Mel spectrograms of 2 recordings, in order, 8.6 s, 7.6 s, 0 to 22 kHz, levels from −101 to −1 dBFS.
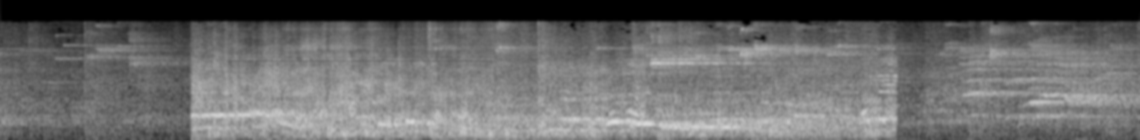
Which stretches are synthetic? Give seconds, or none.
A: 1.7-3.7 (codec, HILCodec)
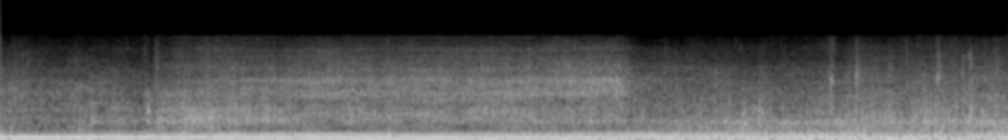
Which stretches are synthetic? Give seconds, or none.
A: 0.7-3.8 (codec, SNAC); 6.1-6.8

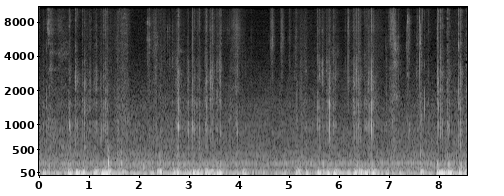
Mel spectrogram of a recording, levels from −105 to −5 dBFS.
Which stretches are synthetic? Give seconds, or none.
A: 1.0-1.5 (vocoder, WaveNeXt); 2.9-7.0

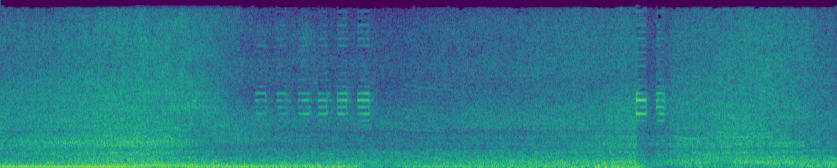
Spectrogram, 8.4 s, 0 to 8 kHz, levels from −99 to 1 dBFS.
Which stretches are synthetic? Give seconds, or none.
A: 1.3-2.4 (codec, DAC)

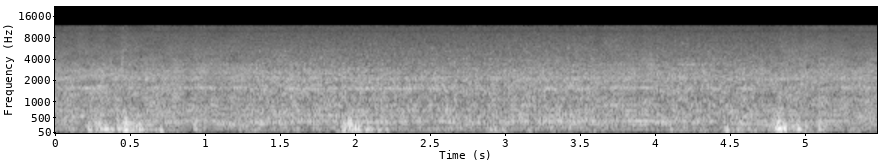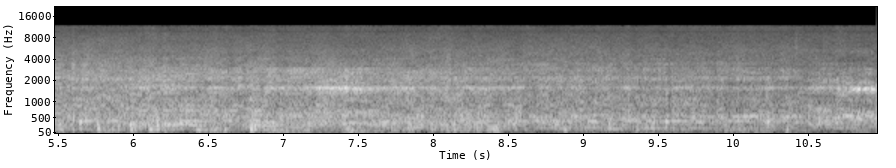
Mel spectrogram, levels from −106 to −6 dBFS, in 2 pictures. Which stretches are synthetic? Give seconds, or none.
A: 0.0-1.3 (codec, SNAC); 3.6-4.0; 4.7-11.0

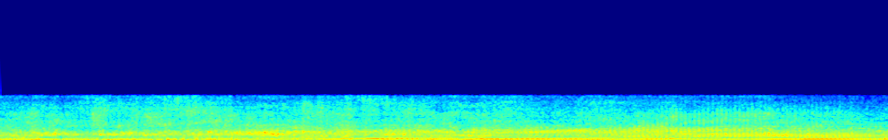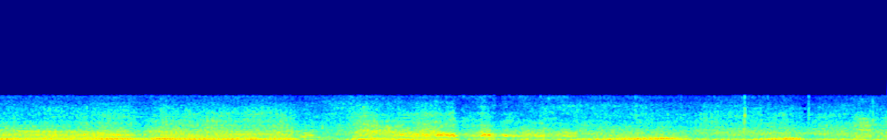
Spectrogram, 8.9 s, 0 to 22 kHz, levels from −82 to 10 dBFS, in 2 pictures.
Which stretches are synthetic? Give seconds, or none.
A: 0.0-2.5 (codec, HILCodec); 6.0-7.4

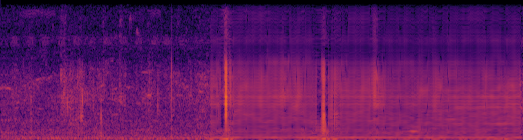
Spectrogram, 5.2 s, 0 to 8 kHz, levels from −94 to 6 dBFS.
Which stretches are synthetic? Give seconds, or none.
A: 2.1-5.2 (vocoder, BigVGAN v2)

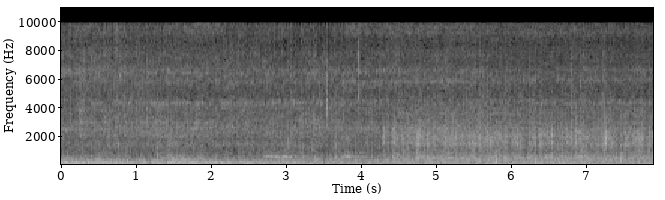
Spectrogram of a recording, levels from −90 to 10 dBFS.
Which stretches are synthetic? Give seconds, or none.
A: 0.5-1.4 (vocoder, Vocos); 2.2-3.8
